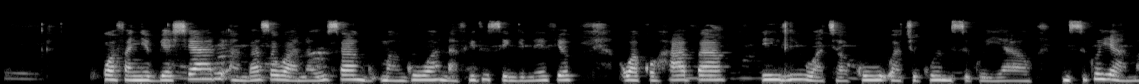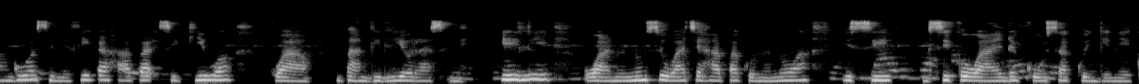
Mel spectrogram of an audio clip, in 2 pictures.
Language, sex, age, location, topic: Swahili, female, 25-35, Nakuru, finance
